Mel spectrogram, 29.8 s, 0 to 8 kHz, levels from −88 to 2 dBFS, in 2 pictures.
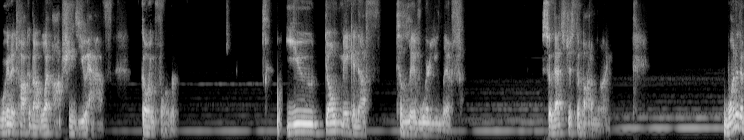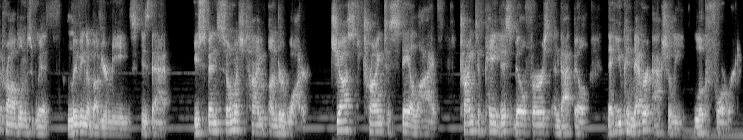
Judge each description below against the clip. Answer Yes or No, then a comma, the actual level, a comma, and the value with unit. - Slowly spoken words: Yes, slow, 130 wpm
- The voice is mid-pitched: No, low, 130 Hz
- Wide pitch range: No, average, 4.1 semitones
